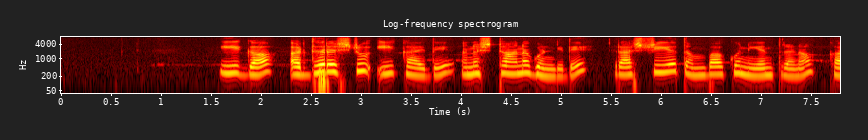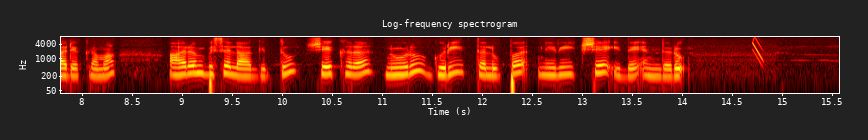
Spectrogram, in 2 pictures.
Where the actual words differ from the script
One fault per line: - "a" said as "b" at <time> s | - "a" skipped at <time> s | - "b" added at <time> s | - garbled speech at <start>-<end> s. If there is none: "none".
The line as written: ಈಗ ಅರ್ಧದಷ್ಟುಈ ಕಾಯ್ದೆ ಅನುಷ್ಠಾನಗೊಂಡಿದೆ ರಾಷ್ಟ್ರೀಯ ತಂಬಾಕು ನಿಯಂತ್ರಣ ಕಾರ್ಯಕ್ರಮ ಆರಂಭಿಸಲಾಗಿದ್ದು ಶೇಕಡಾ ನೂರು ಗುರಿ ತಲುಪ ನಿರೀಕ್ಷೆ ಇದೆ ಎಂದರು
none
